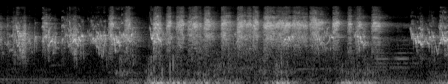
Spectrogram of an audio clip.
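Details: Budgerigars mating: a steady stream of high, twittering warble with a thin whistled tone running through it, then a short pause and one more burst.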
